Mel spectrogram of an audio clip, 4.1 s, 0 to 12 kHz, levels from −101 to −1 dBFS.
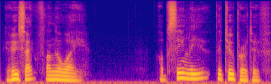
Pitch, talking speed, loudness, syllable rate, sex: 130 Hz, 75 wpm, -17 LUFS, 5.8 syllables/s, male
